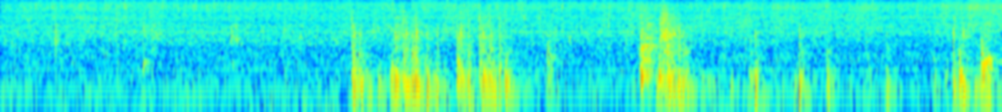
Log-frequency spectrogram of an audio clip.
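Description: Smoked herring fillets in oil sizzle and fry steadily in a pan, with louder crackling bursts and stirring scrapes as they warm through, close and without talk.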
